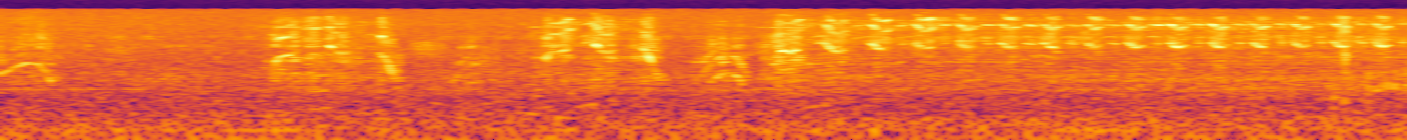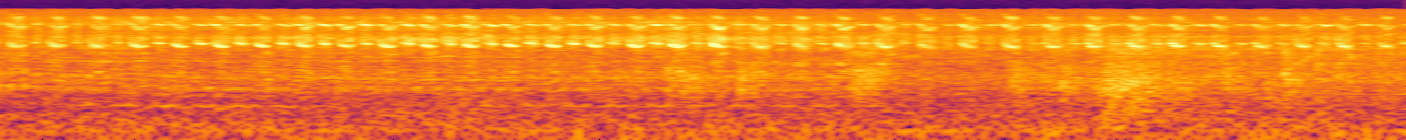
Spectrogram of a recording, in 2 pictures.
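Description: Birds chirping: a few quick, sweeping calls in the first few seconds, then a fast, steady run of high repeated notes, over a low steady rumble.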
